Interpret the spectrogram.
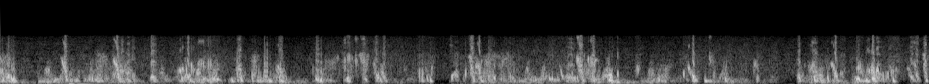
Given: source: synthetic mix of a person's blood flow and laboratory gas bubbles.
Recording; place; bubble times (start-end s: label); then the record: Doppler ultrasound of blood flow; precordium
0.00-0.19 s: bubbles
0.60-1.37 s: bubbles
1.49-1.67 s: bubbles
1.75-2.23 s: bubbles
2.29-2.88 s: bubbles
3.10-3.89 s: bubbles
4.16-4.35 s: bubbles
4.49-5.20 s: bubbles
5.47-6.00 s: bubbles
6.05-6.22 s: bubbles
6.34-6.42 s: bubbles
6.50-7.17 s: bubbles
7.22-7.30 s: bubbles
7.52-7.61 s: bubbles
7.96-9.01 s: bubbles
9.06-9.30 s: bubbles
From the record:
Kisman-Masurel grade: 332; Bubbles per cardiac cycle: rolling drumbeat, 9 or more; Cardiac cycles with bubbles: 50 to 99%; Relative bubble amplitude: moderate (0.250 to 0.450); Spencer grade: 3 (all of the cardiac periods contain showers or single bubble signals, but not dominating or overriding the cardiac motion signals); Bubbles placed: anywhere in the cardiac cycle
